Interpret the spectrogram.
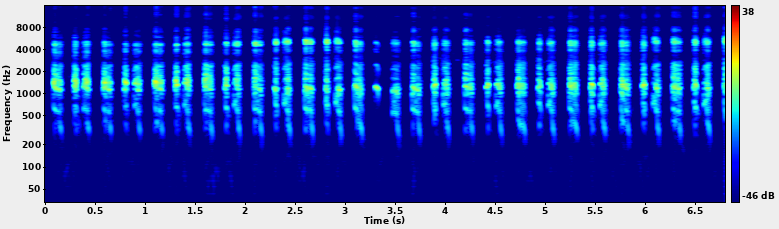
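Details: Chakor, the female chukar partridge, giving a long steady series of hoarse, clucking chuk notes, about thirty in under seven seconds, slightly uneven in spacing, with no other sounds.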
